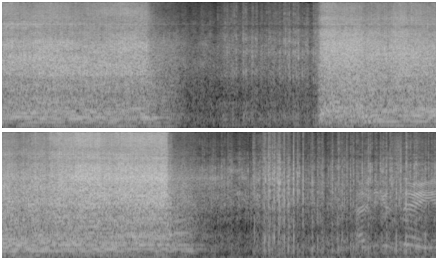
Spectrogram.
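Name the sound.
Top Fuel dragster engine revving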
